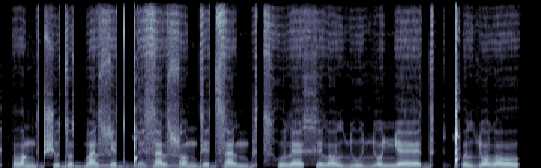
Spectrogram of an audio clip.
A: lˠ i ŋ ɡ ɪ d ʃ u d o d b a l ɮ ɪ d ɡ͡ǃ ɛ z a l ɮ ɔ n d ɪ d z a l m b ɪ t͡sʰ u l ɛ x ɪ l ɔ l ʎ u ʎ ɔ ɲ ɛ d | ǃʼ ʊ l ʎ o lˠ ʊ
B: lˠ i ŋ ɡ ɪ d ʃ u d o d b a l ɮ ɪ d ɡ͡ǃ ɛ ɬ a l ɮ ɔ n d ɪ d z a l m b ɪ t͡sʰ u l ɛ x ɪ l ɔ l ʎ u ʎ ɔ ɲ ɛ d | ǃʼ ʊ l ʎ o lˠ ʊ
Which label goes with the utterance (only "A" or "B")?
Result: A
